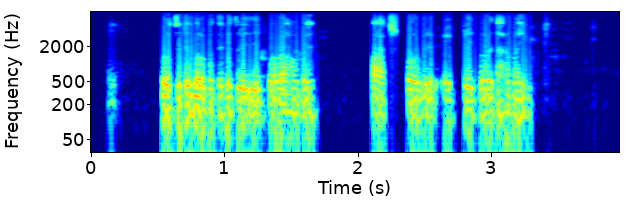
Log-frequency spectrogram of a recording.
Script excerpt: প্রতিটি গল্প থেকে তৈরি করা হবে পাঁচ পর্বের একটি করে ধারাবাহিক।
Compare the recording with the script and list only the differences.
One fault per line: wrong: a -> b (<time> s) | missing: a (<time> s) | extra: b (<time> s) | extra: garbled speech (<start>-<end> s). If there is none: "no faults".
no faults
